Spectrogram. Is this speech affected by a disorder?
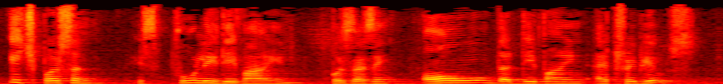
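No.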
